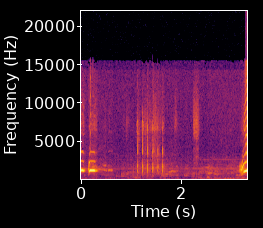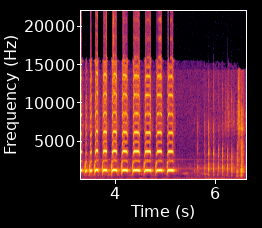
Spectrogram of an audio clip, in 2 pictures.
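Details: Female zebra dove used as a lure to make males sing: a short opening note and soft twitters, then a run of about nine loud, ringing whistled notes in quick even succession, with low rumbling behind.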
